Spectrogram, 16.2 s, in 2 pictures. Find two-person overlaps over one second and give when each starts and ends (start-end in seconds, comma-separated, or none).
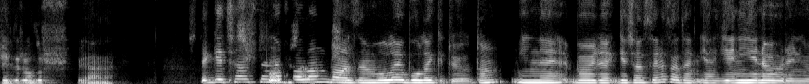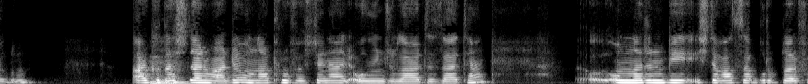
2.4-3.8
